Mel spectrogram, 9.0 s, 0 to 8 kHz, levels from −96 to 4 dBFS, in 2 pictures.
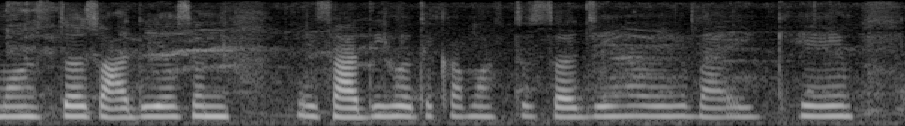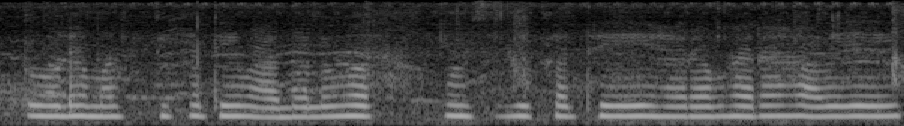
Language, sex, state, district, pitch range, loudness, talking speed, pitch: Hindi, female, Chhattisgarh, Kabirdham, 230-240 Hz, -34 LUFS, 150 wpm, 235 Hz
